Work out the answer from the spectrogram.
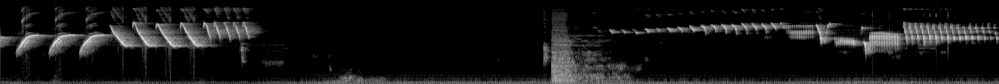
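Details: Canary song used as a training recording for young birds to learn from: fast rolling trills of sharp high notes for over two seconds, a pause with a faint thump, then buzzy high trills and chattering phrases resume.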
